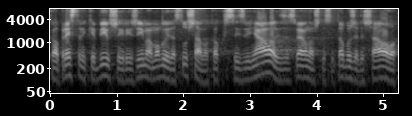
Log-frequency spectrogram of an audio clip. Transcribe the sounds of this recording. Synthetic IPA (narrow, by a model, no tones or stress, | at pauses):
kaopɾet̪st̪aʋnike̞biːʋʃe̞ɡɾeʒiːmamo̞ɡlid̪aslˠuʃamo̞kakoi̥seizʋiɲaːʋalizasʋe̞o̞no̞ːʃt̪oset̪o̞ːboʒed̪e̞ʃaːʋalo̞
